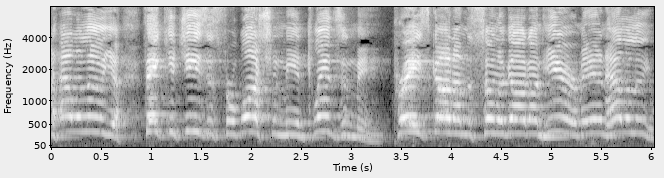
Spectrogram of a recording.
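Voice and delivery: loud, high, jubilant hallelujah shouting; exuberant shouted praise. Retold or imitated. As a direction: shout it like a worshipper carried away. Lone worshipper shouting praise alone.

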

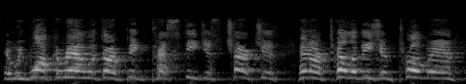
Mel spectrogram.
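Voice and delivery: loud, high fire-and-brimstone preaching; preaching shout. Acted. Preacher shouting to the church about Canaan. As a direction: thunder it at the congregation.

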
